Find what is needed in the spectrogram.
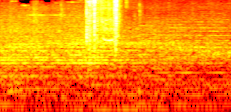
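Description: A phone's camera-shutter screenshot sound, a quick double click about a second in, over background music.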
